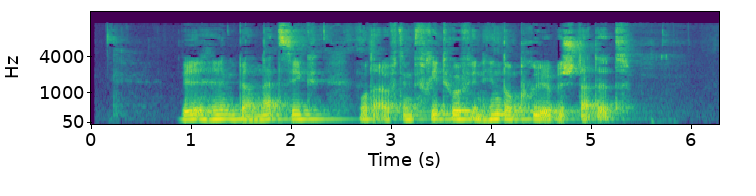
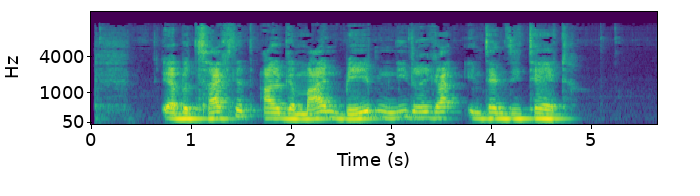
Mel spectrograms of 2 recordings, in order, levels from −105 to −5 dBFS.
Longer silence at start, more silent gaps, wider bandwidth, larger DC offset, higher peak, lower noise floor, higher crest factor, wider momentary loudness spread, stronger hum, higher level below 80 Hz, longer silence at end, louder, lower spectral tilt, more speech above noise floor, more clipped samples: second, 0.15 s vs 0.7 s; neither; about the same, 11.5 kHz vs 11.5 kHz; neither; about the same, 0 dBFS vs -2 dBFS; second, -58 dBFS vs -62 dBFS; about the same, 16 dB vs 16 dB; about the same, 10 LU vs 8 LU; neither; first, -44 dBFS vs -58 dBFS; about the same, 0.9 s vs 0.85 s; about the same, -16 LUFS vs -18 LUFS; second, -4.5 dB/octave vs -6 dB/octave; second, 42 dB vs 46 dB; neither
